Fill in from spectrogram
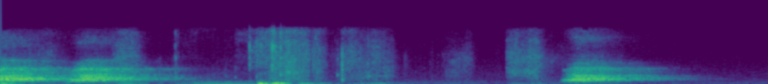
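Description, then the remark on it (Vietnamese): A household dog, barking at visitors, barks several times in an irregular series, loud, with short pauses between the barks and a brief whimpering tone mixed in. “con chó để tôi ờ, tôi tôi ra tôi chỉnh nó tí xíu”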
